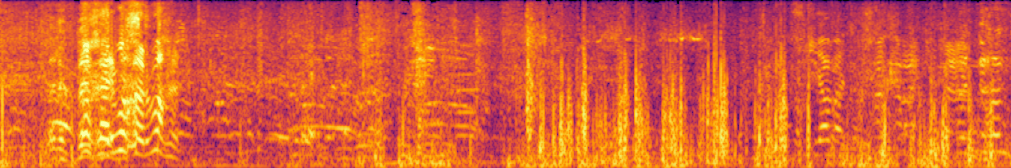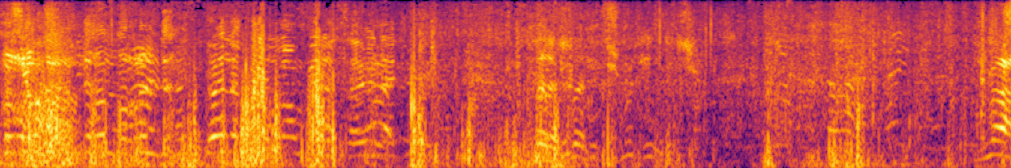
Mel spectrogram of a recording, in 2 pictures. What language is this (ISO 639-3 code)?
ara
